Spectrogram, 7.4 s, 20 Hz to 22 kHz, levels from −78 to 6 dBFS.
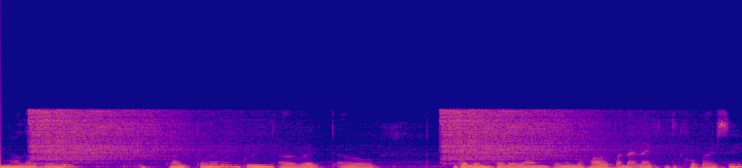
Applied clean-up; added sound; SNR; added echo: none; Hi-hat; 9 dB; reverberation time 0.3 s.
